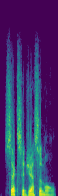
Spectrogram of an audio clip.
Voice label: "Sexagesimal", American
